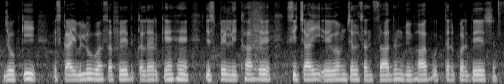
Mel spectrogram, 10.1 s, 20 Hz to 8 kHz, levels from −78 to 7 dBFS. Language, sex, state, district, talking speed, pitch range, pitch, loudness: Hindi, male, Uttar Pradesh, Lalitpur, 120 wpm, 125-135 Hz, 130 Hz, -14 LUFS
